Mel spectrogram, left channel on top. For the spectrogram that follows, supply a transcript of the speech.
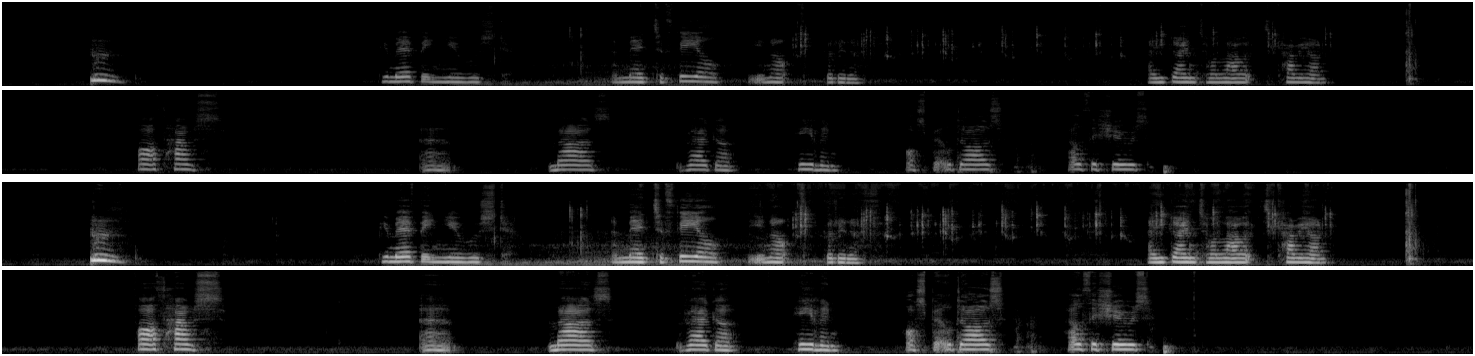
You may have been used and made to feel that you're not good enough. Are you going to allow it to carry on? 4th house, Mars, Virgo, healing, hospital doors, health issues.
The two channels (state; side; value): quieter; left; 11.6 dB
